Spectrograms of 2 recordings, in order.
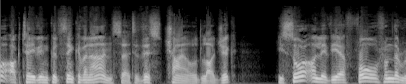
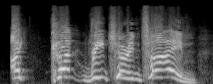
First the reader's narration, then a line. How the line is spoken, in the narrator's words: he shouted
